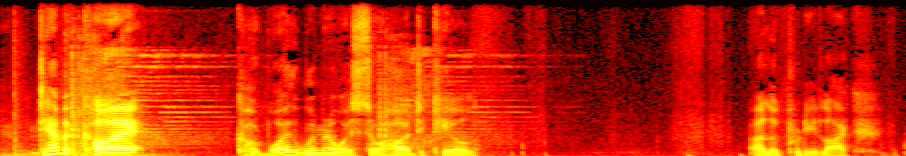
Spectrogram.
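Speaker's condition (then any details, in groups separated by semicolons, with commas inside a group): No condition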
